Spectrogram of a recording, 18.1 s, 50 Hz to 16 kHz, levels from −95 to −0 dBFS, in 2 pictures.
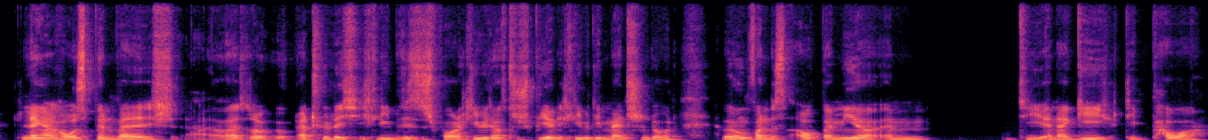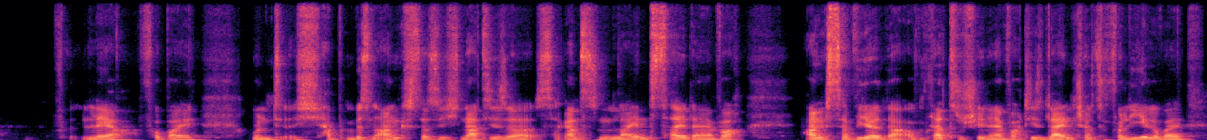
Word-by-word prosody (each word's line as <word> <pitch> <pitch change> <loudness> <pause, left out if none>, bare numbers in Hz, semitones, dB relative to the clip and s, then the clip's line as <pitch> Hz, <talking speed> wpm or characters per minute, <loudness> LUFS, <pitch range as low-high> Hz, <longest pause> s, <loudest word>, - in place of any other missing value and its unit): länger 120 +1 +5
raus 115 +1 +3
bin, 120 -3 0
weil 110 -1 +4
ich 105 +2 -2
also, - - -3
natürlich, 130 +2 0
ich 115 +1 -7
liebe 125 +1 -3
diesen 115 -3 -1
Sport, 110 +2 +1
ich - - -8
liebe 120 0 +3
ihn 120 - +1
auch 120 - -2
zu 120 - -5
spielen, 115 +3 +2
ich 115 0 -6
liebe 115 -1 0
die 120 - -1
Menschen 115 +3 0
dort, 100 -2 -3 0.3
aber - - 0
irgendwann 115 0 +2
ist 115 -1 -2
auch 120 0 0
bei 115 - +1
mir, 120 -1 +2
ähm, 105 -2 -5 0.5
die 155 - -5
Energie, 115 +1 0
die - - -7
Power 105 -4 -2 0.4
v - - -19
leer, 105 -3 0
vorbei. 100 -2 -2 0.4
Und 105 -1 -3
ich 110 -2 0
habe 100 -1 -7
'n - - -7
bisschen 125 0 0
Angst, 115 +1 0
dass 110 0 -2
ich 115 -1 -4
nach 110 -1 +3
dieser 110 -1 -1
s - - -2
ganzen 110 +1 +1
Leidenszeit, 115 +2 +2
dann 100 - +1
einfach 110 +1 -1 0.4
Angst 125 +2 +6
habe, 125 -2 -2
wieder 120 -2 +5
da 110 - +1
aufm 110 +1 -7
Platz 125 -1 +2
zu - - -6
stehen, 120 -2 -1
einfach 110 +1 0
diese 115 0 -4
Leidenschaft 120 +4 +3
zu 110 - -6
verlieren, 115 +2 +1
weil 105 0 +1
115 Hz, 215 wpm, -25 LUFS, 110-120 Hz, 0.5 s, Angst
